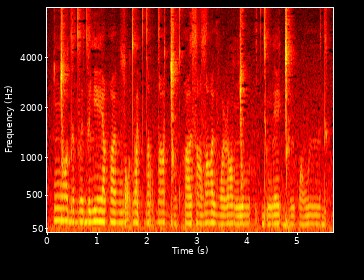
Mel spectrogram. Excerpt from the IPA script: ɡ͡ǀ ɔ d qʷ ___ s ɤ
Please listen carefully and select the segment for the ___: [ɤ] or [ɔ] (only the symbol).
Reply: ɤ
